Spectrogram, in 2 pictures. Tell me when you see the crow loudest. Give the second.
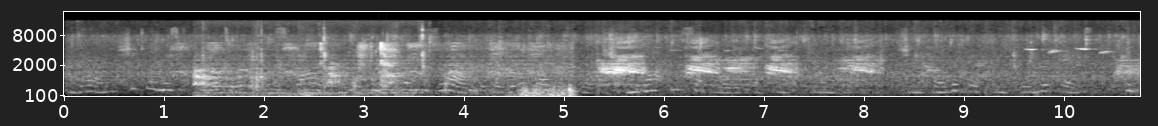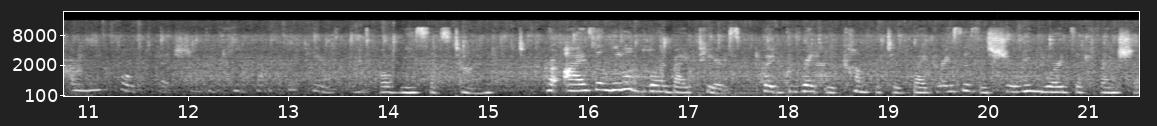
6 s.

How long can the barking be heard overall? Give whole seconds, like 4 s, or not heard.
7 s.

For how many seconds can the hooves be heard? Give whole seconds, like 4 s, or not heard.
not heard.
